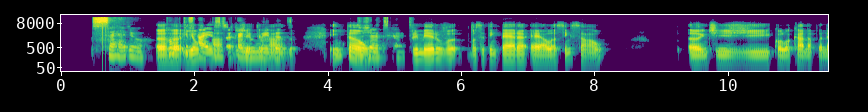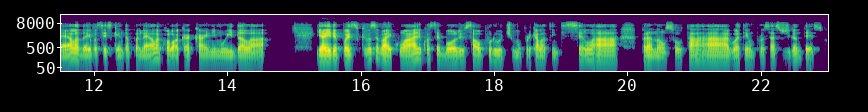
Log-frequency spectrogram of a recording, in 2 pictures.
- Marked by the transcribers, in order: none
- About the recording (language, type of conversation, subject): Portuguese, unstructured, Você já cozinhou para alguém especial? Como foi?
